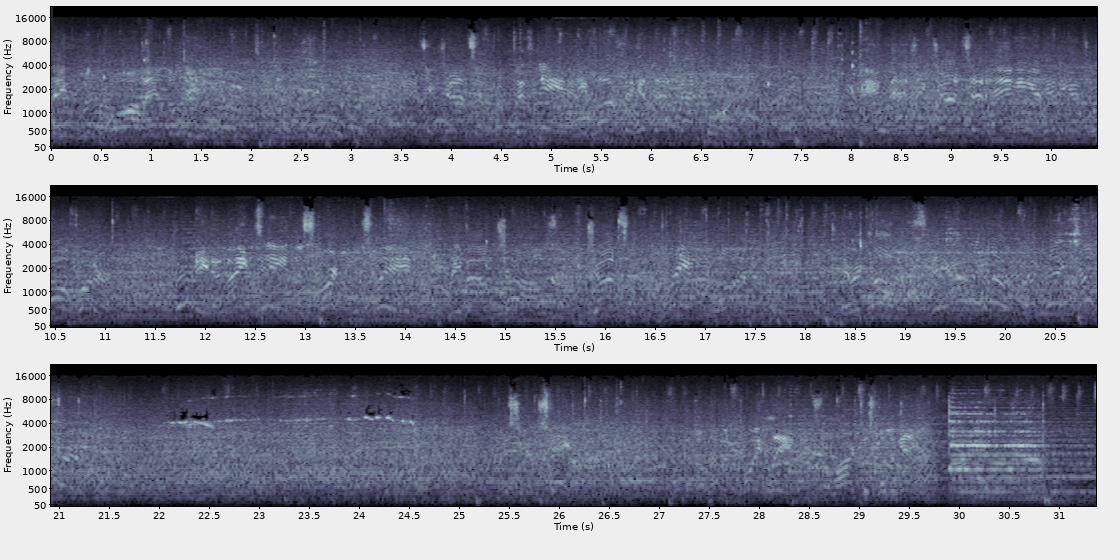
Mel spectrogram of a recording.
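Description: Sound of a basketball game in an arena: the crowd's steady noise with many voices, and the ball bouncing on the court in frequent short knocks.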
